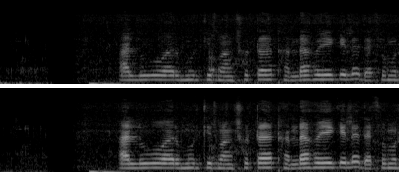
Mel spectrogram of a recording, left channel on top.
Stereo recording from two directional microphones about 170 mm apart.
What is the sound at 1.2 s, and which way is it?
Speech, 15° right (ahead or behind).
